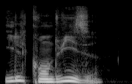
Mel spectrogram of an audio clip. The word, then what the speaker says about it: conduisent: And ils conduisent. – Ils conduisent. – So that's ending in, well, the whole verb is spelled C-O-N-D-U-I-S-E-N-T. And that's your silent E-N-T ending.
